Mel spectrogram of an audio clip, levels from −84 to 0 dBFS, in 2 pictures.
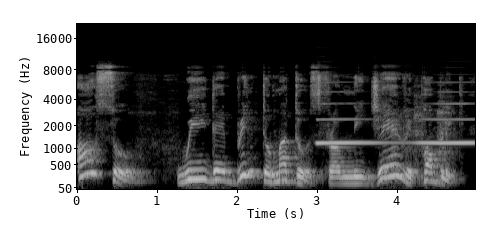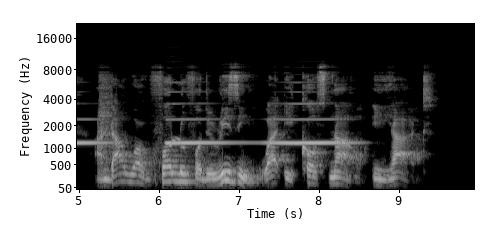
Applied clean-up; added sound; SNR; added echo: none; Wind instrument, woodwind instrument; 2 dB; none.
